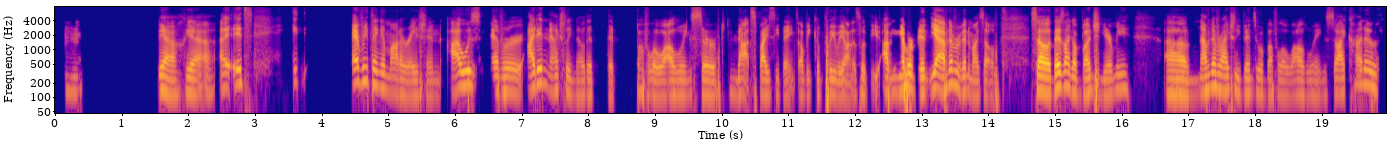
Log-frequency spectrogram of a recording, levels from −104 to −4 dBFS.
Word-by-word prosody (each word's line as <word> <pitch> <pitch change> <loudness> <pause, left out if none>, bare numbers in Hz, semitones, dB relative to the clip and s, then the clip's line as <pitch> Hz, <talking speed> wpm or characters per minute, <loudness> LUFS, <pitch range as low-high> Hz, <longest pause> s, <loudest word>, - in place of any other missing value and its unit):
Mhm. 135 +1 -17 1.1
Yeah 130 -5 +2
yeah, 130 -2 -2
I 485 -1 +1
it's 390 -2 0 0.6
it - - -11 0.8
everything 205 -4 +4
in 160 - -4
moderation, 110 -3 -7 0.2
I 135 +5 +4
was 175 -1 +1 0.2
never 135 -1 -3
I 145 - +4
didn't 195 -4 +2
actually 135 -2 -7
know 115 0 -12
that 115 -1 -9 0.2
that - - -10 0.3
Buffalo 115 -2 -6
Wild 115 +1 -1
Wings 115 +1 -10
served 110 -2 -5
not 125 0 -4
spicy 120 +1 -2
things, - - -9
I'll 120 - -4
be 115 -1 -11
completely 115 0 -4
honest - - -6
with - - -6
you, - - -10
I've 135 -1 +4
never 145 +4 +5
been 130 0 +2
yeah, - - +11
I've 135 - +5
never 185 -1 +1
been 140 0 0
there - - -9
myself, 110 -1 -6 0.5
so, 140 -3 +8
there's, 165 +4 +8
like, 170 -4 +3
a 130 - +3
bunch 125 +4 -1
near 120 0 -6
me, 150 +2 -10 0.5
um, 120 -2 -1
I've 135 +3 +1
never 170 -2 +1
actually 140 -1 -3
been 125 0 -6
to 125 - -10
a - - -10
Buffalo 115 -1 -10
Wild 115 +1 -7
Wings, 115 0 -17
so, 130 - -5
I 125 0 +1
kind 190 - -6
of 175 -4 -2
125 Hz, 185 wpm, -25 LUFS, 115-145 Hz, 1.1 s, yeah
